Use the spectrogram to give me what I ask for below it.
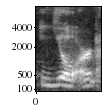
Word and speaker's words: Jord: Actually, it's pronounced Jord. I knew I was going to screw that up. It's spelled J-O-R-D, but it's called Jord.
